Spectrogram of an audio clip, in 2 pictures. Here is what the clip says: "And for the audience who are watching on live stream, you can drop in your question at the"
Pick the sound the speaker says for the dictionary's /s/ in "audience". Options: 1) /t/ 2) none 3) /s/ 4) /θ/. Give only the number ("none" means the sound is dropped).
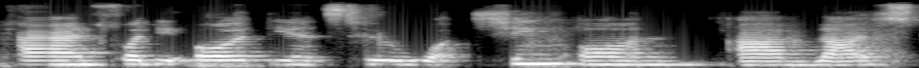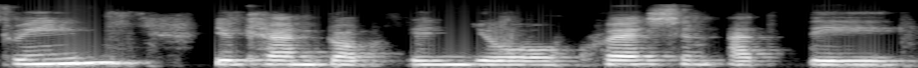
3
